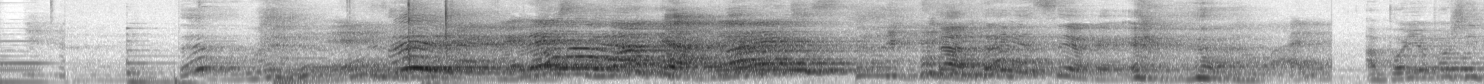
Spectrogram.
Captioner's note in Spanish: Risas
